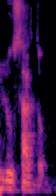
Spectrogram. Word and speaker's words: Luzzatto: Entonces quiero compartir con ustedes una idea de un cabalista del siglo XVIII que se llama Haim Luzzatto. Se escribe con dos Zetas, Luzzatto.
